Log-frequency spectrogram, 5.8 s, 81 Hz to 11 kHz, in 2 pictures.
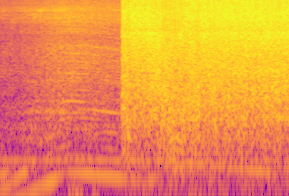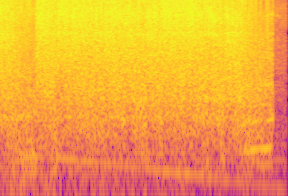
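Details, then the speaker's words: MG ZT with a Rover K-series 1.8 and hardwired cooling fans: revs climb and drop cleanly with a little pop and bang behind a loud fan whoosh, no misses or knocks, only a very slight rumble noted. Healthy free revving. "i really like it yeah i'll get around for you there's a nice little pop and bang you're gonna have to forgive the fans there she goes away you know nothing too bad"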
